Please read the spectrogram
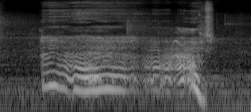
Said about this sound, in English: I cautiously approach the humanoid and give it a few kicks with my foot. There's a groan.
